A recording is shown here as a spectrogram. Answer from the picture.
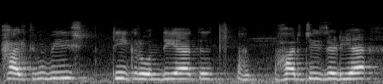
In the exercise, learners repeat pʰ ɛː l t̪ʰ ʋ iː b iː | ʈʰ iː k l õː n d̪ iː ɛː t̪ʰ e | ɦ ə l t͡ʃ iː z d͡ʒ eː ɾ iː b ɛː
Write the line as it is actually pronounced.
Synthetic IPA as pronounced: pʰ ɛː l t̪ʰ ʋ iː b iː | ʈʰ iː k ɾ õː n d̪ iː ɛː t̪ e | ɦ ə ɾ t͡ʃ iː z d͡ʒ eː ɽ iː ɛː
